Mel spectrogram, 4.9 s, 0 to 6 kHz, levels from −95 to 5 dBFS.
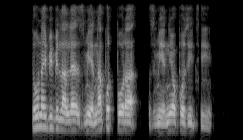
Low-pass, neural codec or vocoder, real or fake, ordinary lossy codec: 5.4 kHz; none; real; none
